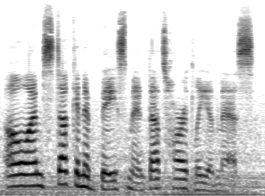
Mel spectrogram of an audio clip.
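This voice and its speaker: Animated, bright-voiced woman gamer. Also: on the low side, a little fast, recorded from a distance, slight background noise, poor audio. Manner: expressive, playfully talking back to the game. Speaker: gamer reacting while playing. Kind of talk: casual gameplay commentary.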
